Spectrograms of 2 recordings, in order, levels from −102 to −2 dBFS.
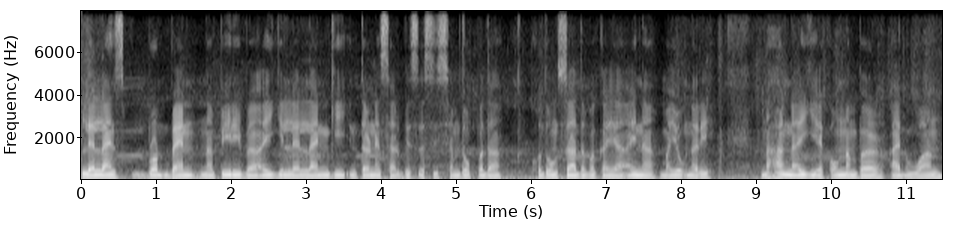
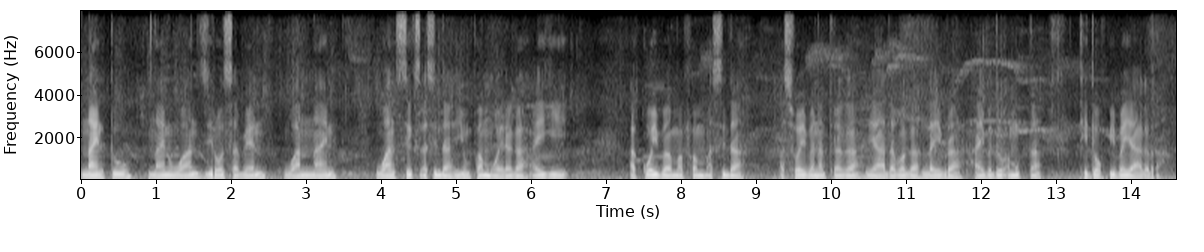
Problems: background sounds at intervals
